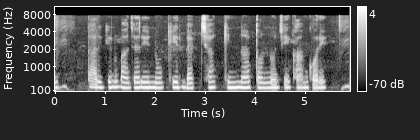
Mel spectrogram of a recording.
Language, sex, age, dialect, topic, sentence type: Bengali, female, 18-24, Rajbangshi, banking, statement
